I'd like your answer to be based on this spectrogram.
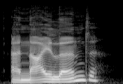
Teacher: mais on ne prononce pas le S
